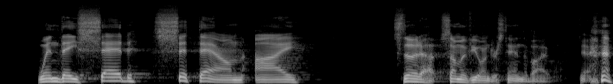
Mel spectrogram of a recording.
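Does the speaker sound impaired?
No.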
